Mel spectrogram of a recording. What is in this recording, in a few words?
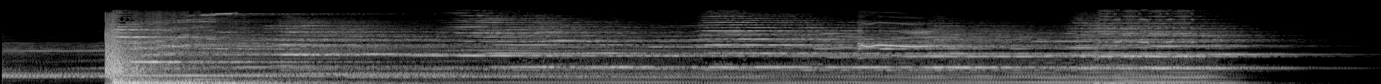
sting climax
